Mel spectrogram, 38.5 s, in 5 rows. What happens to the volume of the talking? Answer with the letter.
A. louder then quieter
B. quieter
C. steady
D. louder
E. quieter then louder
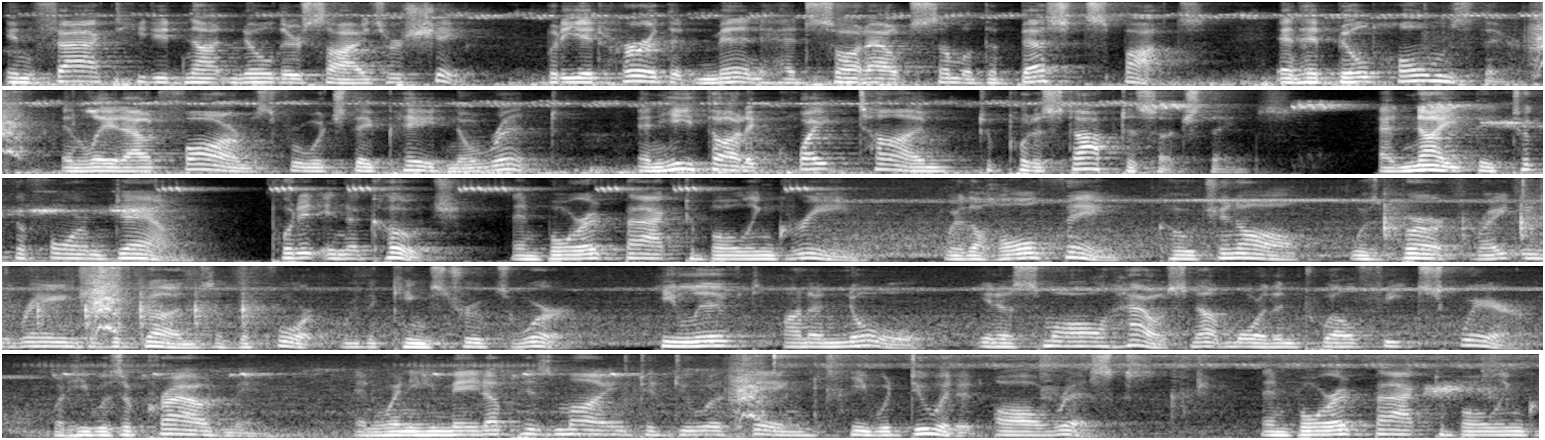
C.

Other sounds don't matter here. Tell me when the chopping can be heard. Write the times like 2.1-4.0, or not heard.
22.3-24.9.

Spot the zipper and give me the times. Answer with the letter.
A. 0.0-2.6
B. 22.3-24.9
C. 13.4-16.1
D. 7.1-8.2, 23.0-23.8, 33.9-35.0
D.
